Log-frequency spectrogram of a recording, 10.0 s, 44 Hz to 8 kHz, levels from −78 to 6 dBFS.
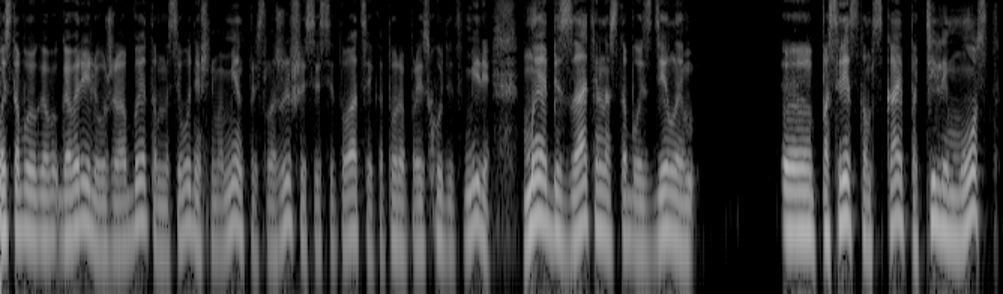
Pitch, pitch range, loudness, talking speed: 125 Hz, 110-140 Hz, -30 LUFS, 160 wpm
